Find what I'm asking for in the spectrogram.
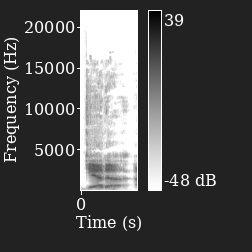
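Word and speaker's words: goetta: What Tyler is describing, I believe, is called Geta outside of Cincinnati.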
